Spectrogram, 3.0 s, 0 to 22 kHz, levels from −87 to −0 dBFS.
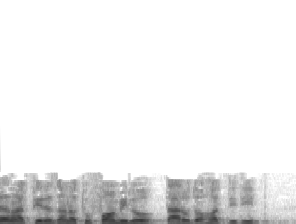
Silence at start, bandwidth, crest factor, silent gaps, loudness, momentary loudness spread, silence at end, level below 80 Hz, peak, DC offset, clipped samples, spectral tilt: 0 s; 5.2 kHz; 16 dB; none; -27 LUFS; 9 LU; 0.3 s; -76 dBFS; -10 dBFS; under 0.1%; under 0.1%; -10 dB/octave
